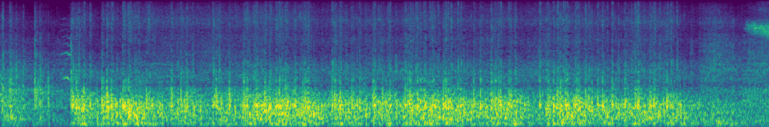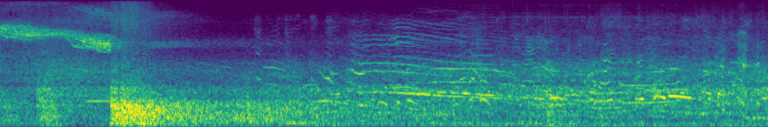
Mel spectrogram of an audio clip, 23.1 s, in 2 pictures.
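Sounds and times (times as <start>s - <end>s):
fireworks crackling and popping: 0.0s - 15.4s
firework whistle sliding down: 11.1s - 14.6s.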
